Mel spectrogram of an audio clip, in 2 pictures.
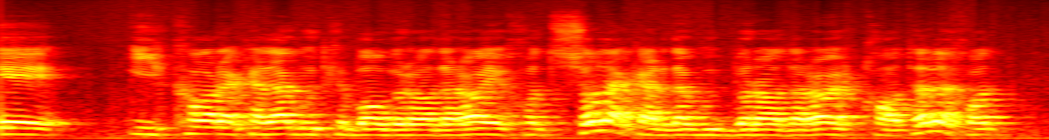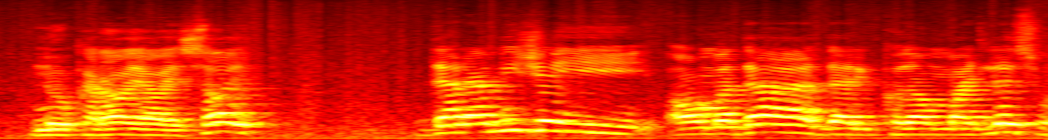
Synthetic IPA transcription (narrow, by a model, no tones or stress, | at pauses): ɪ | ikʰɔɾakad̪abud̪kɪbɔbɪɾɔd̪aɾɒjɪxʊd̪sʊlakaɾd̪abud̪̚bɪɾɔd̪aɾɔjɪqʰɒt̪ɪlɪxʊd̪̚ | nokaɾɔjɔɪsɔj | d̪aɾhamid͡ʒaiɒmad̪ad̪aɾkʊd̪ɔmːad͡ʒlɪs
